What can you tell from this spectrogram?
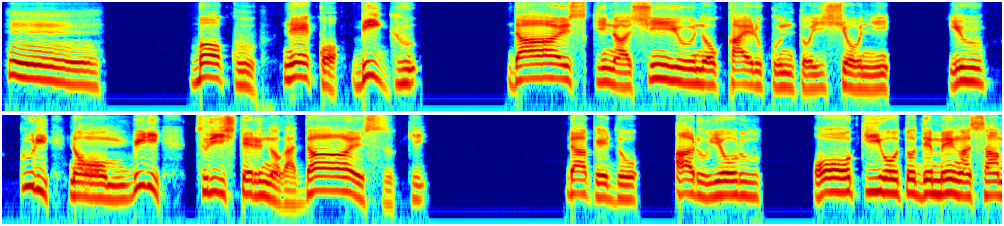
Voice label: JP Ad Voice; Sonic Adventure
